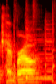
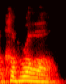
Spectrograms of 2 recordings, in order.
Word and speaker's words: Cabral: is that pronounced right quebro no you got to make it as Italian as possible Cabral Cabral even though my husband's Portuguese I say Cabral I love it yeah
